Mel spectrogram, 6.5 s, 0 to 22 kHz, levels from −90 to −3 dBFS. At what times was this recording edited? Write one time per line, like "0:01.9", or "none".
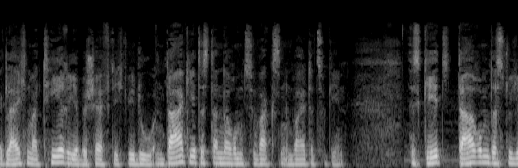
0:01.9
0:05.0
